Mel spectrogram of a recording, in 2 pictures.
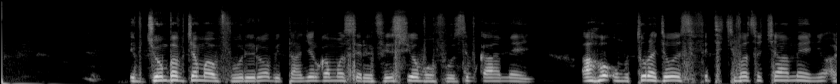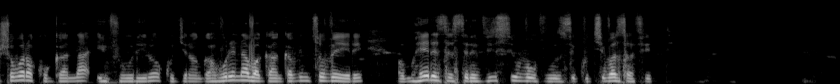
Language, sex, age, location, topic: Kinyarwanda, male, 25-35, Kigali, health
